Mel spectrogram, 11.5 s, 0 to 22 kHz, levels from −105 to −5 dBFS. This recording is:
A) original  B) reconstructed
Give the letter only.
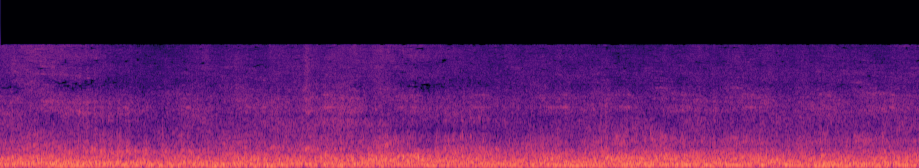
A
